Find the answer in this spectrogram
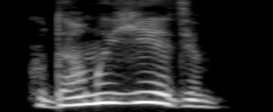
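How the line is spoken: Sudden frightened question. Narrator (Russian): вдруг испуганно спросила Катька

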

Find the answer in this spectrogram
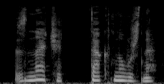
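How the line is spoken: Muttered. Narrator (Russian): пробормотала я

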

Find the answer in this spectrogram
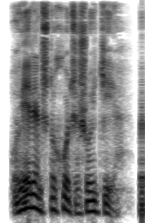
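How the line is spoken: Big man, upset voice. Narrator (Russian): поинтересовался здоровяк расстроенным голосом

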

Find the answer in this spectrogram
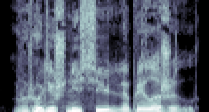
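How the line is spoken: Surprised deep voice. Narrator (Russian): удивленно пробасил Нуки

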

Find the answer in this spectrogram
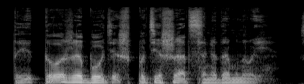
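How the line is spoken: Question through gritted teeth. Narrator (Russian): спросил он сквозь зубы

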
